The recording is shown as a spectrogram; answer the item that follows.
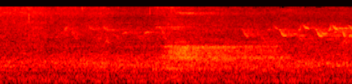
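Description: Faint outdoor background noise at a lake shore. A steady, higher-pitched sound joins about a second in and lasts to the end.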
